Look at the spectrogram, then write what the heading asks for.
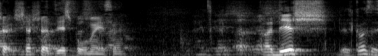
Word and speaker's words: Oddish: Odish. Comment ça s'écrit, Odish?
